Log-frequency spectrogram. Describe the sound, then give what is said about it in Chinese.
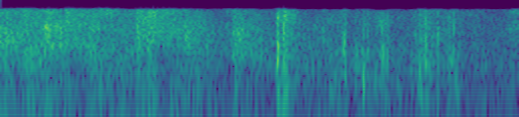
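An audience claps together in a dense, steady burst of applause at the end of a told story, with a few sharper individual claps standing out as it tapers slightly toward the end. “咱最后请西山来拍手哈。”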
